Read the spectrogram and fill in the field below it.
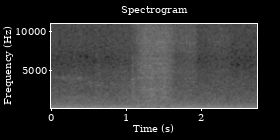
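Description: A sheet of paper rustles briefly as it is shifted.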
